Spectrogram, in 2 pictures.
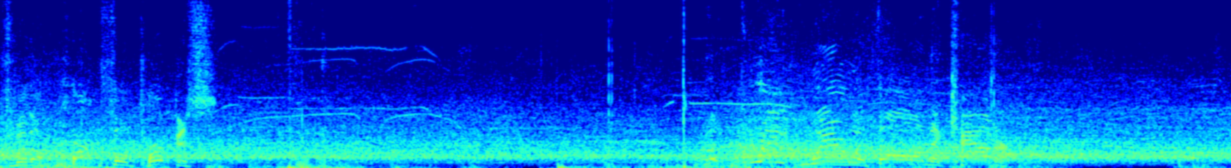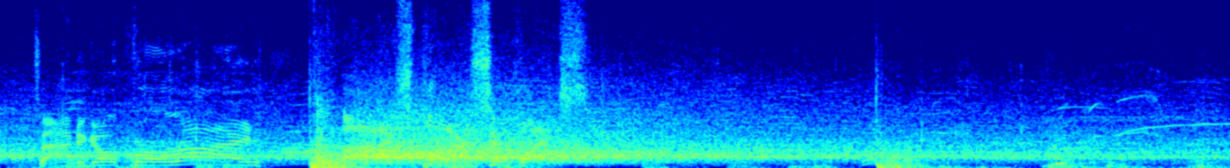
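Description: A large arena crowd cheers and roars.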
